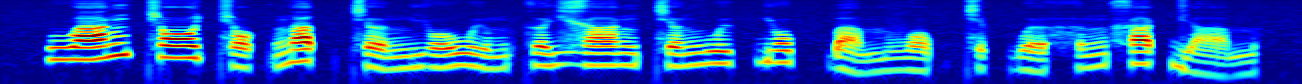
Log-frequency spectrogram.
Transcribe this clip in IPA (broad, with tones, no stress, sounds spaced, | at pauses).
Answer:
w a˧˥ ŋ c ɔ˧ c ɔ˨˩ k̚ n a˦˥ t̚ c əː˨˩˨ ŋ j o˨˩˦ w ɨ˨˩˨ m k ə˧˥ j ɣ a˧ ŋ c ə˧˥ ŋ w ɨ˦˥ k̚ j o˦˥ p̚ ɓ a˨˩˨ m v ɔ˨˩ p̚ c ə˨˩ k̚ w əː˨˩˨ h ə˧˥ ŋ x a˦˥ k̚ j a˨˩˨ m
